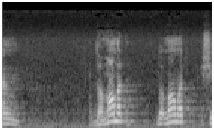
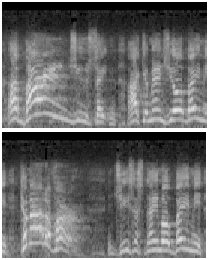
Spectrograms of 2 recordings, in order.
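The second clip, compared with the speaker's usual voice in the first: commanding rebuke; 7 semitones higher than usual. Retold or imitated. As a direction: order the devil out with full authority. Retold casting out a spirit.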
